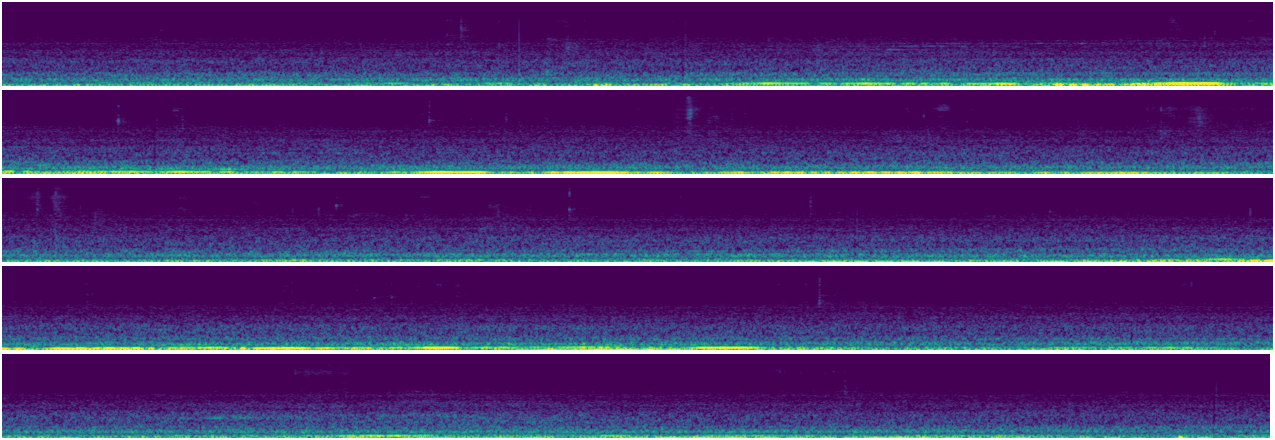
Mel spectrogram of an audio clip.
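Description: Low, muffled rumbling and rubbing of a terry-cloth hot towel being wrapped around a face and pressed down by hand, close to the microphone, swelling twice.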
